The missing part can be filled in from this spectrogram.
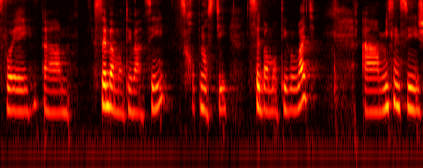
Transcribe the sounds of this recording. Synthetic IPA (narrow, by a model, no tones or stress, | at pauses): ʋɔjɛj | sɛbamɔt̪iʋaːt͡siː | sxɔpnɔsci | sɛbamɔt̪iʋɔʋac | ʔamisliːmsiʒ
